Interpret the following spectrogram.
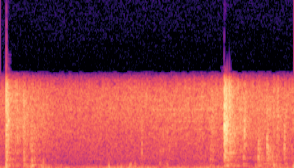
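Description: Hammer blows striking a white cabinet frame being smashed apart: a sharp strike at the start and another about a second and a half later, with lighter knocks between.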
